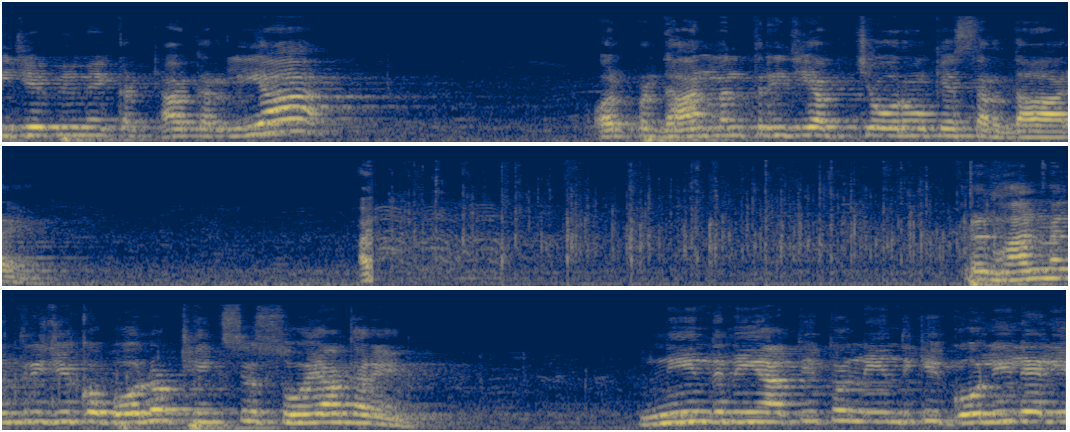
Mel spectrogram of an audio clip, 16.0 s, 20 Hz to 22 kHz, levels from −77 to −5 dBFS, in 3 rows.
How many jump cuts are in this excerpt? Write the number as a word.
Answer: one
